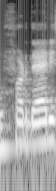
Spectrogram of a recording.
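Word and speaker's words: 4Daddy: O Fordery se escreve 4 numeral D-A-D-D-Y.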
